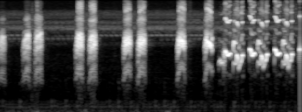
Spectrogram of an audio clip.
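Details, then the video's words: Sooty-headed bulbul giving loud song to lure wild birds and challenge rivals: paired harsh buzzy notes repeated about twice a second, ending in a fast bubbly warbled run. "Suara Burung Kutilang Gacor Rapat dan Lantang Menekan Lawan Kutilang lain Langsung ikut gacor"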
